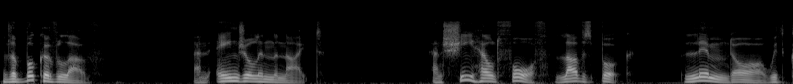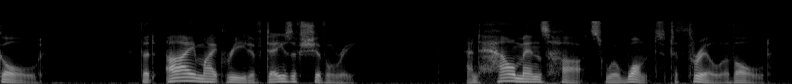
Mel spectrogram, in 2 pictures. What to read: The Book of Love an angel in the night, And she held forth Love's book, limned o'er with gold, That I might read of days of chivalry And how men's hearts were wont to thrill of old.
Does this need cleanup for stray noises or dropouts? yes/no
no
